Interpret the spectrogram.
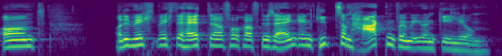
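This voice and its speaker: A preacher giving a sermon and prayer in a church hall, speaking with a halting delivery that often repeats words. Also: male voice, a little high, a bit bright. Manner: halting, repeats words, self-deprecating asides.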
